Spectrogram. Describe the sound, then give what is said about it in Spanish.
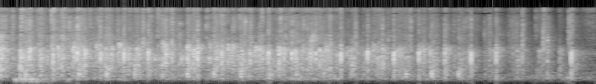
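Audience applause at a comic convention panel as a guest is welcomed: dense, continuous clapping that thins out and fades toward the end. “un fuerte aplauso para Death, que nos acompaña el día de hoy.”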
